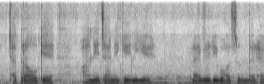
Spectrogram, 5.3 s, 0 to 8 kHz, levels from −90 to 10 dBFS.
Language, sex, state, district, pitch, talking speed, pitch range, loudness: Hindi, female, Bihar, Darbhanga, 200 Hz, 100 wpm, 185-205 Hz, -16 LUFS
